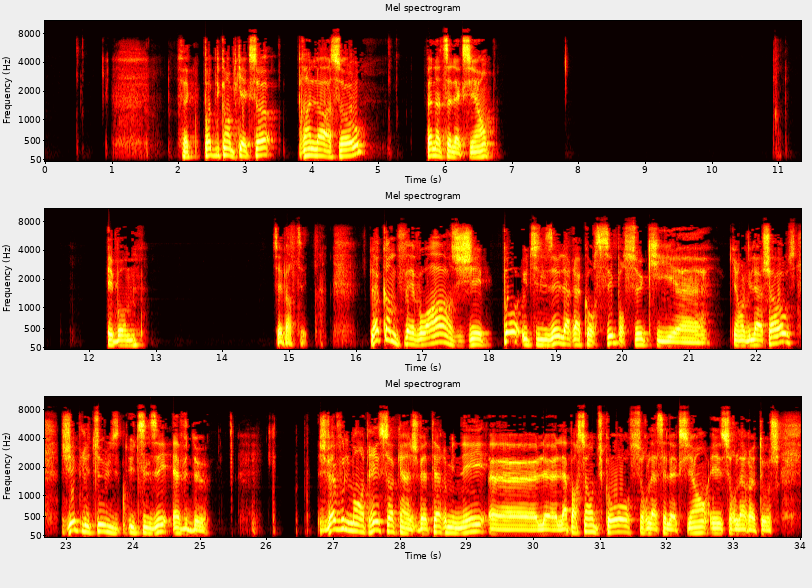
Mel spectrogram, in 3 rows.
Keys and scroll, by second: 12.2 F2, 26.4 ctrl+d.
